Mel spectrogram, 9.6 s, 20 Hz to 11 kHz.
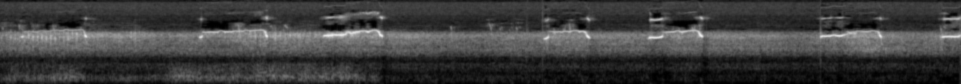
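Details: Bald eagle chick on a Southwest Florida nest cam in February 2016, snapping at its parent's beak and pleading for food without being fed. Piping high whistles repeat every second or two above steady hiss, with a low rumble early on.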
